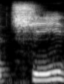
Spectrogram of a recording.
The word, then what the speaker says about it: qi: familiar with this key if you pronounce as a chi that's from China and if you pronounce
